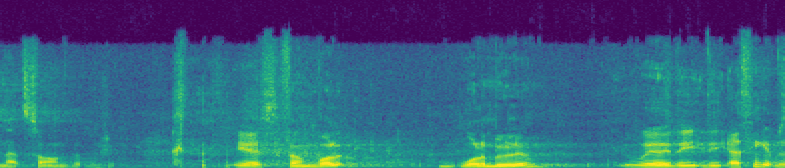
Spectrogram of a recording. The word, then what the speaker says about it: Woolloomooloo: From Woolloomooloo? Well, I think it was actually the University of Woolloomooloo. Yes. Woolloomooloo, so I knew I was pronouncing it.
